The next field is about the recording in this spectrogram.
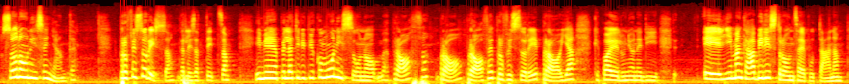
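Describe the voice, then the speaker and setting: Woman acting a bitter, theatrical, high-voiced schoolteacher. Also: animated, moderate pace, a little mellow, lightly acted. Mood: haughty, scornful. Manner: sarcastic, asking and answering herself. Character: bitter, spiteful, strict female schoolteacher, obsessed and vindictive. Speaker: radio drama actor. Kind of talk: theatrical radio monologue.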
